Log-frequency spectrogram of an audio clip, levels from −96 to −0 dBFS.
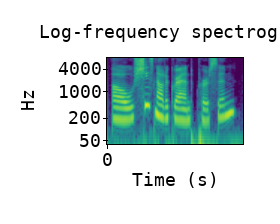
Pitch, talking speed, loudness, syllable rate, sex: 220 Hz, 200 wpm, -16 LUFS, 4.6 syllables/s, female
